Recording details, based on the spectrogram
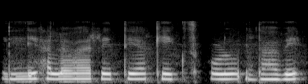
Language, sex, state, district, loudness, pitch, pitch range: Kannada, female, Karnataka, Bidar, -13 LUFS, 245 Hz, 240-250 Hz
